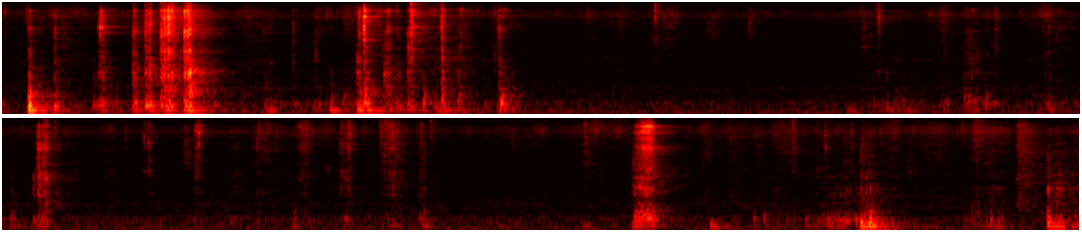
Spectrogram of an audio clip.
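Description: Steel parts of a homemade pin spanner wrench (flat bar arms, bolted pins and hinge) clinking and knocking together as they are handled and set down on a workbench. A cluster of knocks comes in the first couple of seconds, then a few faint ticks, and two more knocks near the end.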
